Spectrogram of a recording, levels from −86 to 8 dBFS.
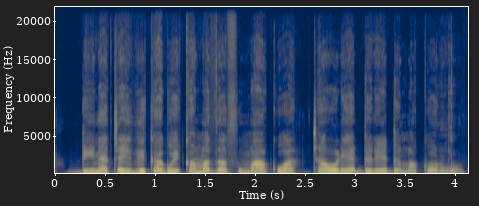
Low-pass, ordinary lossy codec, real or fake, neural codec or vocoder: none; none; fake; codec, 44.1 kHz, 3.4 kbps, Pupu-Codec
